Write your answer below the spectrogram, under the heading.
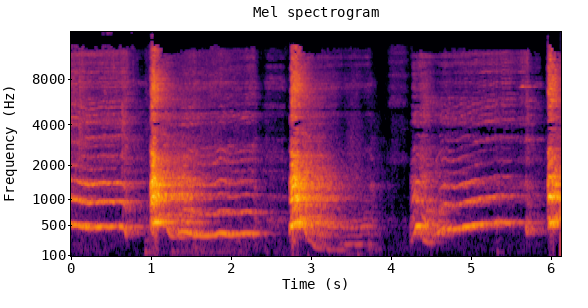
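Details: During its third week of bench training, a Deutsch Drahthaar puppy voices three sustained howls, each starting with a sharp, rough onset and then settling into a steady, mournful tone, separated by short silences.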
